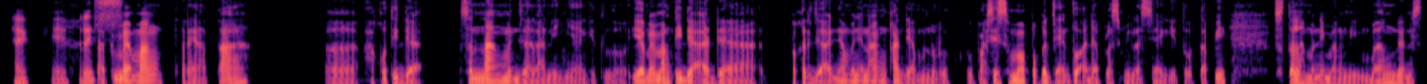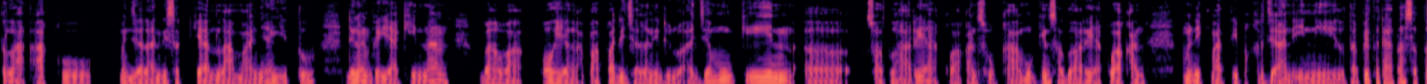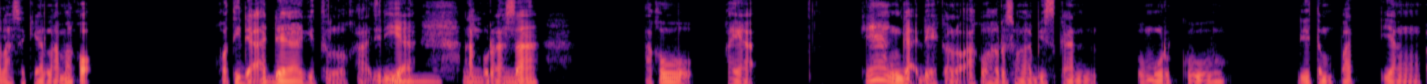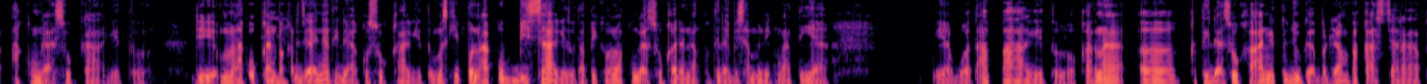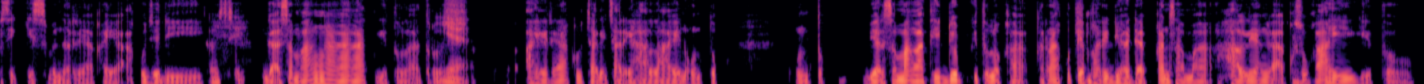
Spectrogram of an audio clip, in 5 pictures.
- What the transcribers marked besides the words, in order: other background noise; tsk; tapping; chuckle
- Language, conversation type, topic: Indonesian, podcast, Bagaimana cara menjelaskan kepada orang tua bahwa kamu perlu mengubah arah karier dan belajar ulang?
